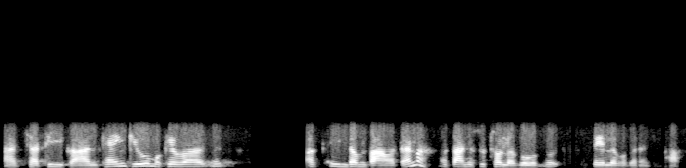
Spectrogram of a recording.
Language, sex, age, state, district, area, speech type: Sindhi, female, 45-60, Gujarat, Surat, urban, conversation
